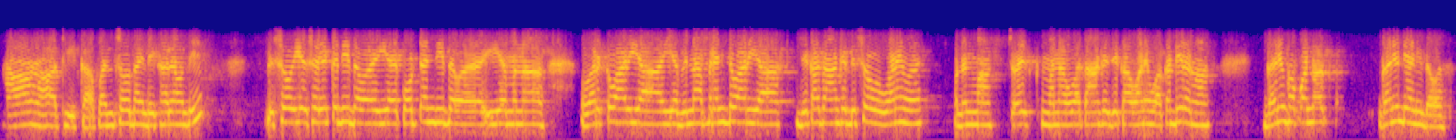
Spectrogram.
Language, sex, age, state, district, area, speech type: Sindhi, female, 60+, Gujarat, Surat, urban, conversation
